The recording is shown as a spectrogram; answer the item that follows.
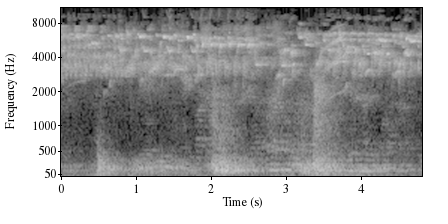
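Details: Goldfinches in a 'corona de caderneras' heard in six batches, one singing hard. Bright twittering song runs unbroken across the high range, and soft low thumps land about every second.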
